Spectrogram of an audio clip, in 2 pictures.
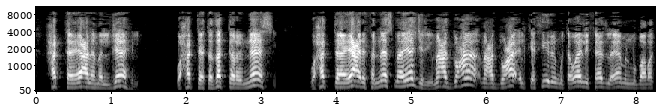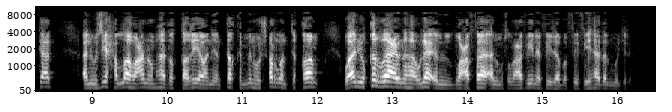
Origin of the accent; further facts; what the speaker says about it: Egypt; ده في كامب ديفيد عندنا في مصر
